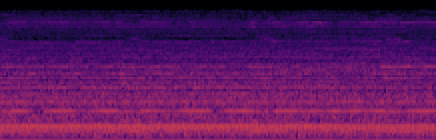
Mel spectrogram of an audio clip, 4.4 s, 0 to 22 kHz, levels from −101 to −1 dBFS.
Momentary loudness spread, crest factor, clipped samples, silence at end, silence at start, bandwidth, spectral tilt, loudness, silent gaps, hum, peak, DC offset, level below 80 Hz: 1 LU; 12 dB; under 0.1%; 0 s; 0 s; 16 kHz; -4 dB/octave; -49 LUFS; none; none; -38 dBFS; under 0.1%; -78 dBFS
